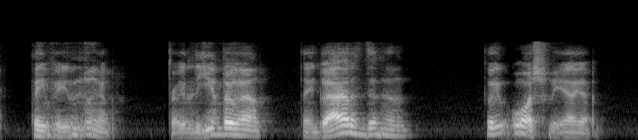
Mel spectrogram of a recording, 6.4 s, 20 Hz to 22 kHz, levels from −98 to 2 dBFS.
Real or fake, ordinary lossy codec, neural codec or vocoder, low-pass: fake; AAC, 64 kbps; codec, 16 kHz, 1 kbps, FunCodec, trained on LibriTTS, 50 frames a second; 7.2 kHz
